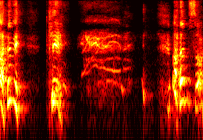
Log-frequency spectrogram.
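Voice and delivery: laughter while speaking. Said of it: "I'm laughing because".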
